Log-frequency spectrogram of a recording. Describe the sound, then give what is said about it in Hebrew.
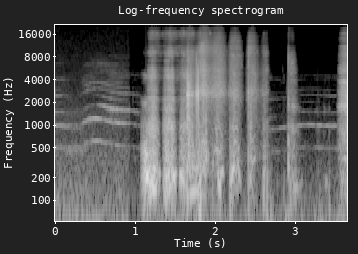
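A cat meows repeatedly, a drawn-out tonal cry followed by louder, strained, scratchy yowls that rise and fall in quick succession with brief pauses between. “והנה, יש לנו פה אה, תינוק שהולך על ארבע עם הרבה פרווה, והוא נורא שורט.”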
